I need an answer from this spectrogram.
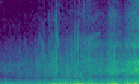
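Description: Wind drives sleet and rain across Hörgársveit in Iceland, a rough, gusty roar that swells in uneven surges and grows louder toward the end, with no one speaking.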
